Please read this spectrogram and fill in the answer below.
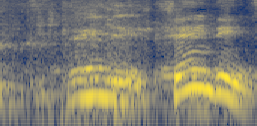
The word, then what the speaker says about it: Schoendienst: and Red Schoendienst. I should know how to pronounce that good German name. – Schoendienst.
